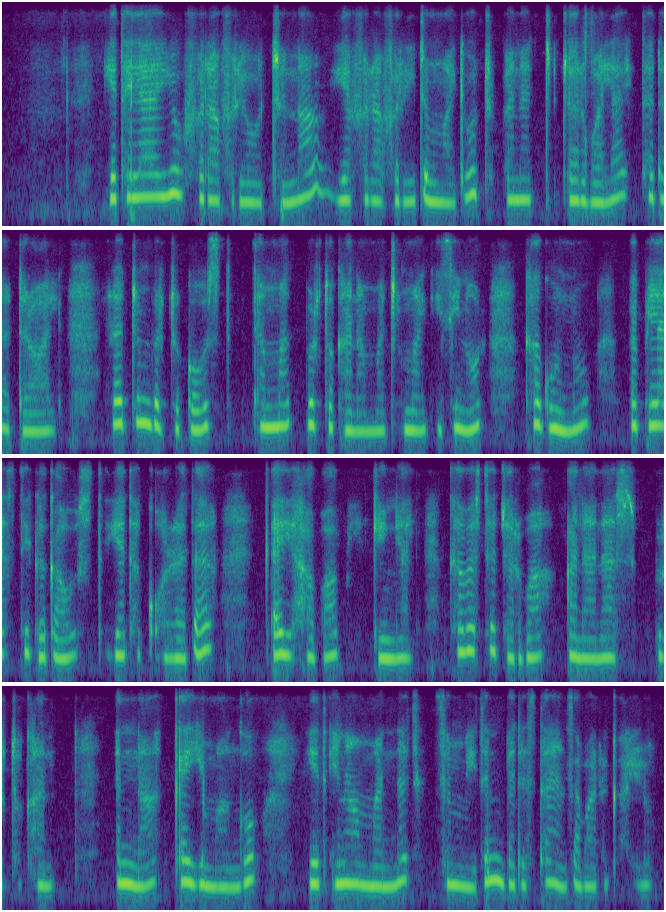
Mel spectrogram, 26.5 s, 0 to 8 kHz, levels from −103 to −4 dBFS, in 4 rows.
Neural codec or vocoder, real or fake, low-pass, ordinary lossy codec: none; real; 7.2 kHz; Opus, 16 kbps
